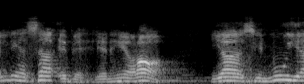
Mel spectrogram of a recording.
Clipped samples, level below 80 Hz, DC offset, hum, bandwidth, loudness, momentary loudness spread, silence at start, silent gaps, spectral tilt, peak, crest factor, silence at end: under 0.1%; -54 dBFS; under 0.1%; none; 9.6 kHz; -22 LUFS; 12 LU; 0 s; none; -5.5 dB/octave; -4 dBFS; 18 dB; 0 s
